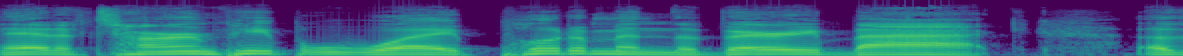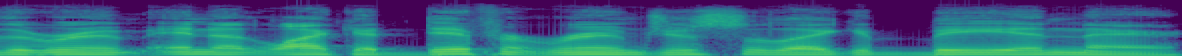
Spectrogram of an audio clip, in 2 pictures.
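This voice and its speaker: In a very clean recording with a silent background and a dry, close sound with no echo, a man with a strong Oklahoma accent speaks at a fairly quick pace in a fairly high pitch and an animated tone. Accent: strong Southern-type Oklahoma. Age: 40s. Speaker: comedian. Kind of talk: casual chat. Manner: animated and crude.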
